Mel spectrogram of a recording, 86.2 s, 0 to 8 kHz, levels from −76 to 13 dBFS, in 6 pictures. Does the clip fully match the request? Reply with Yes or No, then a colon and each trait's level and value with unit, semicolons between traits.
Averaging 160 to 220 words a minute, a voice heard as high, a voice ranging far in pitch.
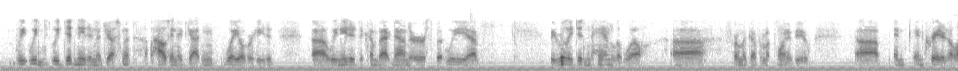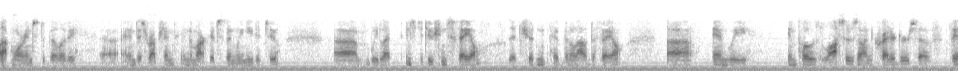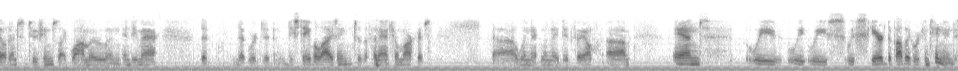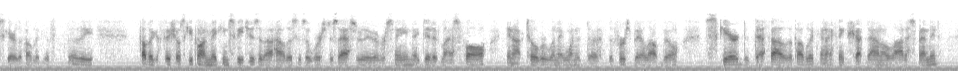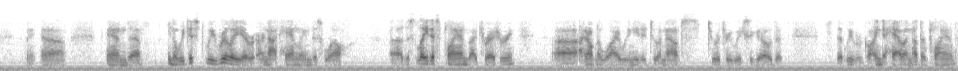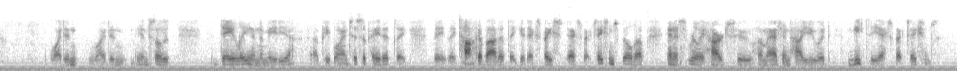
No: average, 170 wpm; very low, 80 Hz; wide, 6.9 semitones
